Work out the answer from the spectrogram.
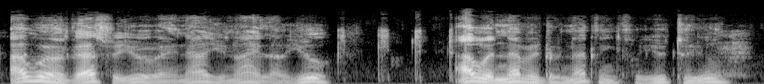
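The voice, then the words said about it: Put-on voice and accent. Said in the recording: “that voice and accent”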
